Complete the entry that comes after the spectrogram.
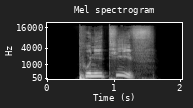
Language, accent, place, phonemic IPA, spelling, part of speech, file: German, Germany, Berlin, /puniˈtiːf/, punitiv, adjective, De-punitiv.ogg
- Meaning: punitive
